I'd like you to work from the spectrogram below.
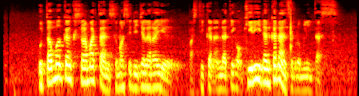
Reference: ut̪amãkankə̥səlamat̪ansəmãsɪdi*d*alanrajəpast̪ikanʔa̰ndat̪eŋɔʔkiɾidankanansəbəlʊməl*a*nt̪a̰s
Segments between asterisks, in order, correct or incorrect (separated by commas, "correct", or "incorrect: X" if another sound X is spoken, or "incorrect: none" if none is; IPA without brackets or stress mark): incorrect: d͡ʒ, incorrect: i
